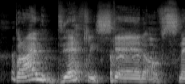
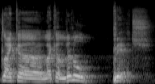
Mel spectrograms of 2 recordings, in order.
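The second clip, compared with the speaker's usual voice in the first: normal talking voice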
